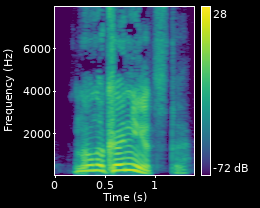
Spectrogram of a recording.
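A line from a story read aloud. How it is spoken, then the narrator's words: Grumbling. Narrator (Russian): проворчал мастер Маэ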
